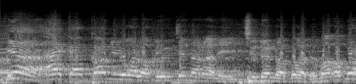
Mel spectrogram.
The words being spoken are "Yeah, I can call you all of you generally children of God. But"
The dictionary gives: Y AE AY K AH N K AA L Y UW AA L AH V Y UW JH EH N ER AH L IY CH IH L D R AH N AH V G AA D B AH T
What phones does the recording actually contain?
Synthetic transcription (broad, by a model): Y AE AY K AH N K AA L Y UW AA L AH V Y UW JH EH N ER AH L IY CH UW D AH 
